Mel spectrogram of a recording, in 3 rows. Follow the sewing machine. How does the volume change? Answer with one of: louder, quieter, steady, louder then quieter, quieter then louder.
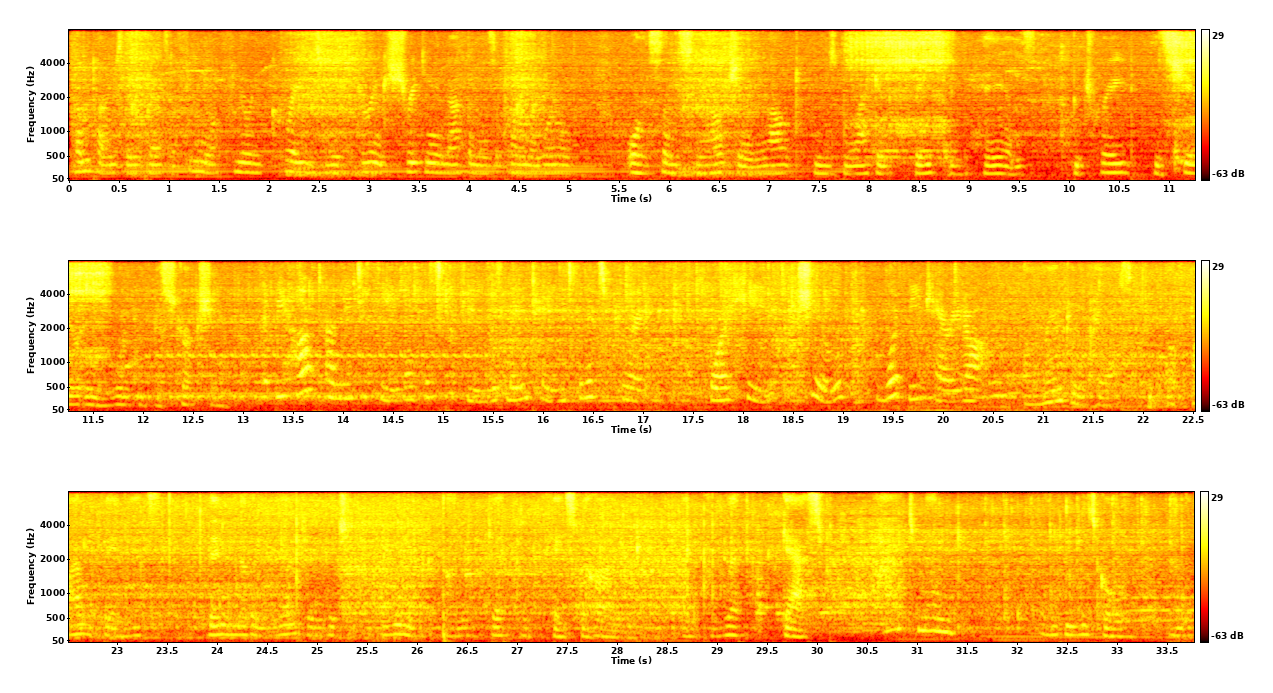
steady.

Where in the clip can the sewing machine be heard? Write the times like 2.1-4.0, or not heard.
0.0-33.7.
